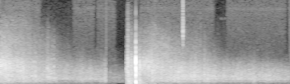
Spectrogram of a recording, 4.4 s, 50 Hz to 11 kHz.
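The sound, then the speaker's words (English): One sharp, loud pistol shot from a Nagant M1895 revolver in the video game Hunt: Showdown, a sudden crack with a short decaying tail that stands out over a steady hissing background noise. “This is the first one. It's a pistol. It's the Nagant M1895. It's a very like one of the weakest pistols in the game.”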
